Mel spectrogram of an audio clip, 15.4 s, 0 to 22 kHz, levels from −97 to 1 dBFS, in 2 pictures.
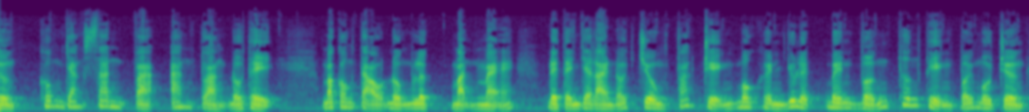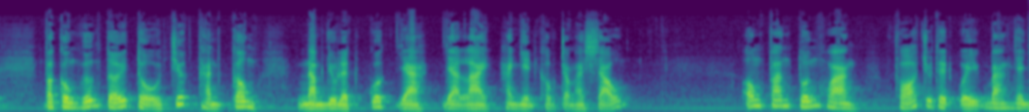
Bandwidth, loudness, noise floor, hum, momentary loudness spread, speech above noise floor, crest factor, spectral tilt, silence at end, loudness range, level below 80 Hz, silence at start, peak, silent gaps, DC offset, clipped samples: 12 kHz; -22 LUFS; -53 dBFS; none; 6 LU; 31 dB; 20 dB; -6.5 dB/octave; 0 s; 3 LU; -58 dBFS; 0 s; -2 dBFS; none; under 0.1%; under 0.1%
